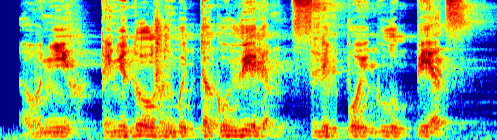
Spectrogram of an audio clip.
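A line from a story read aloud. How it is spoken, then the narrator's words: Wall-shaking growl. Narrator (Russian): Рыкнул на него Михаил, от голоса которого стены подземелья содрогнулись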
